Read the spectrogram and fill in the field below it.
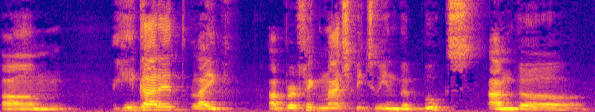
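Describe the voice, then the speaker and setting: A man's voice: mid-range voice, slow pace. A man appearing as a podcast guest, chatting casually with friends and often stopping to restart. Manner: hesitant, full of restarts and fillers. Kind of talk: casual chat among friends.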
